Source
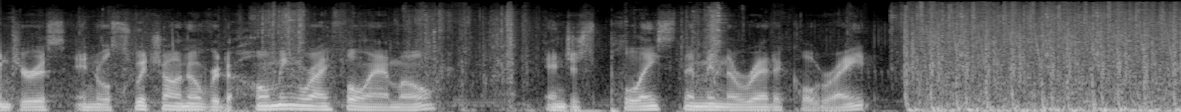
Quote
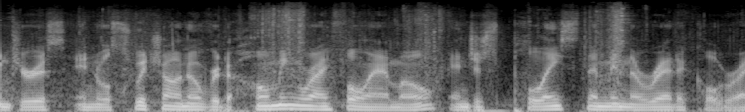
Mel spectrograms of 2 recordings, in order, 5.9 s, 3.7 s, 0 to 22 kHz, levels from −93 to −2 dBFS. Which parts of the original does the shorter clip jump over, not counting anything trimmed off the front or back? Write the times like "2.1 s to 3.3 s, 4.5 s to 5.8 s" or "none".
2.2 s to 2.7 s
